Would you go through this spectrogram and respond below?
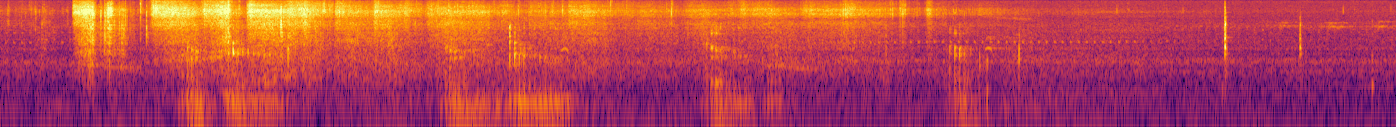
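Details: A pair of endangered Hungarian woolly pigs (Mangalica) grunting in a zoo enclosure at Wanne-Eickel, Germany, while cuddling. Low, rasping grunts run together in the first three seconds, followed by a few softer snorts and scattered clicks.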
